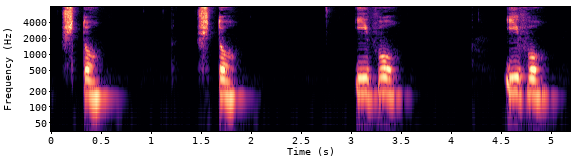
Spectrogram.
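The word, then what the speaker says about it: его: 이보, 이보. 이 고로 되어 있지만 우리는 이보로 읽습니다. 오의 강세가 있어서 그 앞에 있는 얘는 강세가 없기 때문에 강세 앞에 얘는 이로 읽는다.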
